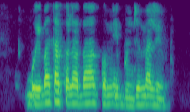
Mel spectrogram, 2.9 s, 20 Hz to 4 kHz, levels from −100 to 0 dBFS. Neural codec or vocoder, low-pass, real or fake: codec, 16 kHz in and 24 kHz out, 2.2 kbps, FireRedTTS-2 codec; 3.6 kHz; fake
